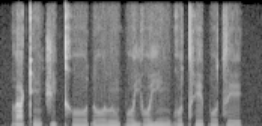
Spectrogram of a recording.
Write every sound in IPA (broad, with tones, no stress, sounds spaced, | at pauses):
ɾ a˦ kʼ ĩ˨ t͡ʃ i˦ kʰ oː˨ ɗ oː˨ l ũ˨ p o˨ j o˨˦ j ĩ˨ ɡ͡b o˦ tʰ e˦ p o˨ t͡s e˨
